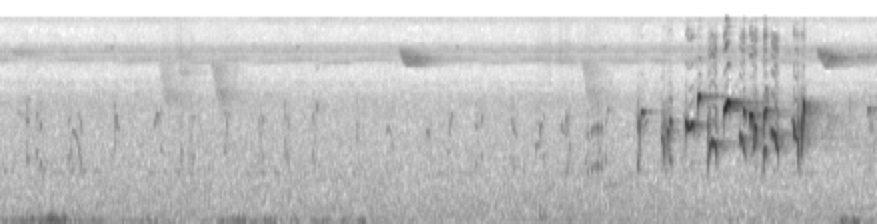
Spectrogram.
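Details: Olive-winged bulbul, a caged decoy bird singing at wild birds. After faint, scattered chirps, a loud, bubbly burst of quick warbled notes breaks out near the end, with a steady high hiss and light background rustle.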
